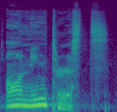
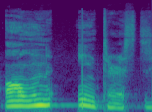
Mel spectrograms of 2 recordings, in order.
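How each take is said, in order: First: The two words run together as one. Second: The two words are said separately. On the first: The speaker calls it right. "Fica tudo junto" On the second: The speaker calls it wrong. "Não fica on interests dividido"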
